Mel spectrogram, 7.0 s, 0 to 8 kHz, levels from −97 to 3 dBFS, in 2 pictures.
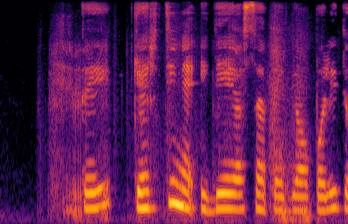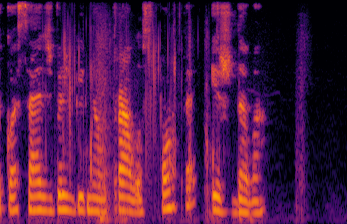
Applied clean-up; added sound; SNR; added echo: neural mask model RNNoise.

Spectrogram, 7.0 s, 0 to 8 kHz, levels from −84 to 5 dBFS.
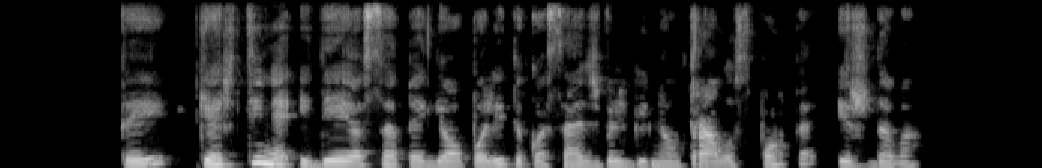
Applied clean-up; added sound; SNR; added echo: none; none; none; none.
